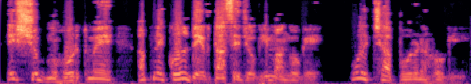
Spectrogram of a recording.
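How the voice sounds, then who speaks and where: A man's voice: on the high side, huge pitch swings, normal speed, a little mellow, husky, exaggerated voice. A man playing a solemn, reassuring royal priest and sage, declaiming formally in a mythological story dramatization.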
